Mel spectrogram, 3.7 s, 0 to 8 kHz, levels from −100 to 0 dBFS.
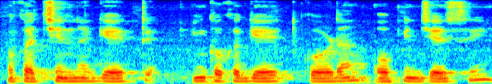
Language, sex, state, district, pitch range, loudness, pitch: Telugu, male, Andhra Pradesh, Sri Satya Sai, 105-115 Hz, -17 LUFS, 110 Hz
